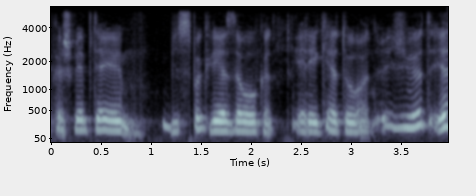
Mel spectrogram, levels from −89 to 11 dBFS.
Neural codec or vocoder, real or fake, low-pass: codec, 24 kHz, 0.9 kbps, WavTokenizer, medium speech release version 1; fake; 5.4 kHz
